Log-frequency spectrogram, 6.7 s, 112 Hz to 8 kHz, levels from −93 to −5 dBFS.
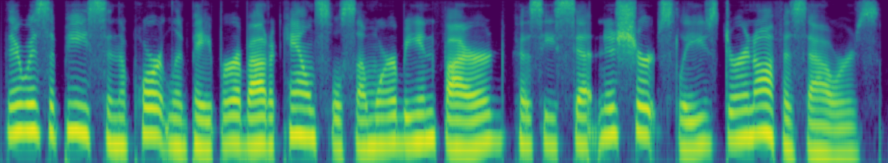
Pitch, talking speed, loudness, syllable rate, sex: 195 Hz, 215 wpm, -17 LUFS, 6.1 syllables/s, female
